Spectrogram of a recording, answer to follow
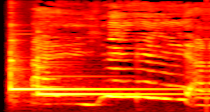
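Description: Two steady chime-like tones held for nearly two seconds, with a woman's voice holding a long note that steps up about a second in and then slowly falls.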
